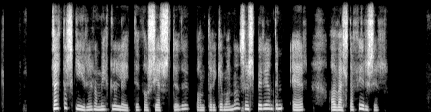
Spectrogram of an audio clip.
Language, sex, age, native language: Icelandic, female, 30-39, Icelandic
